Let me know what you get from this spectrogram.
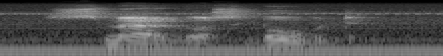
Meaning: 1. a smorgasbord (buffet with many small dishes) 2. a smorgasbord (large, diverse collection of things)
- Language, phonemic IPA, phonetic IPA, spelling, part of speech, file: Swedish, /ˈsmœrɡɔsˌbuːrd/, [ˈsmœ̞ɹːɡɔsˌbuːɖ], smörgåsbord, noun, Sv-Smörgåsbord.oga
